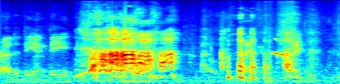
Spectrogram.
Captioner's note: laughter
